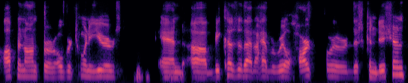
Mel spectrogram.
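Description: A middle-aged man, a houseless advocate, speaking haltingly and earnestly with many fillers over a video call that breaks up. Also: fairly high pitch, pushed and bright, dry recording, muffled recording. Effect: heard over a video call that breaks up. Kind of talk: panel remarks on a video call. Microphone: dialed in remotely.

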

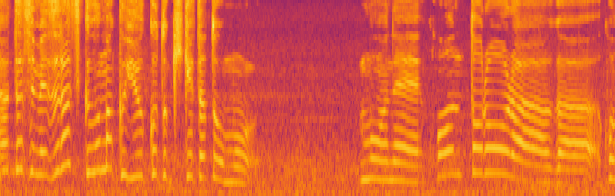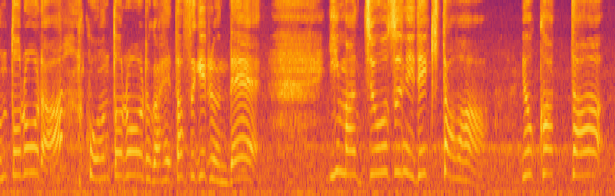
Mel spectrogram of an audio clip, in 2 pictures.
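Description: Very high-pitched excitable woman gamer. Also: moderate pace, background noise. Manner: excitable, cries out when scared. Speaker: video game player. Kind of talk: horror game playthrough commentary.

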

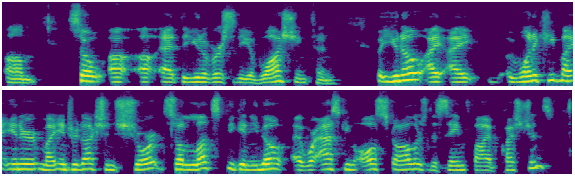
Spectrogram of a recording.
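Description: Husky older man interviewing on video call. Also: sits high, normal speed. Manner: hesitant, many restarts, gracious. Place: home study lined with bookshelves.

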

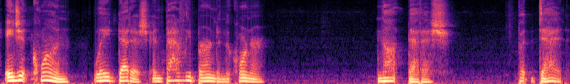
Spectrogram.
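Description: A man narrating an audiobook with a steady, dramatic reading. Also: lowish voice, slow, slightly rough. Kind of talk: scripted narration.

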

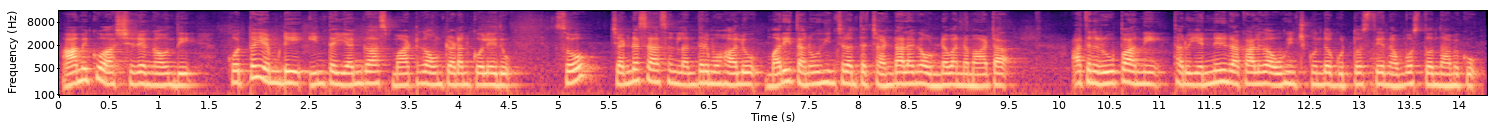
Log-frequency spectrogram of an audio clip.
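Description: A woman narrating a novel aloud as an audiobook narrator, in a steady, measured reading. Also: medium pitch.

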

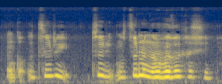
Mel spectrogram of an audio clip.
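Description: A bubbly teenage girl with a Kansai accent chats casually on a livestream, reading out fan comments. Her voice sits fairly high and she is quick to laugh and light up. She keeps a relaxed, friendly chat going with her fans. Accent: Kansai Japanese. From Japan. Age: teens. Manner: bubbly, giggly, easily delighted by comments. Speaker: idol streaming to fans.

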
